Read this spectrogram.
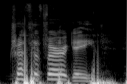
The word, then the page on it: Tredhevergi: Cornish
